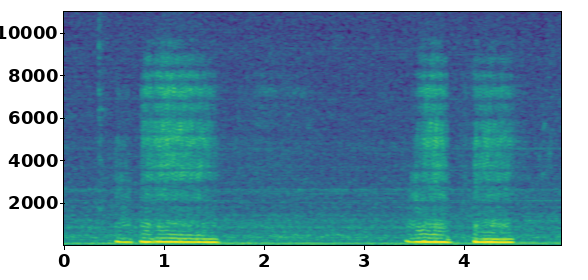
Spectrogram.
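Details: Chibi, a domestic cat, snores in sleep much like a human: two groups of low, buzzy, slightly falling breaths with airy hiss, the second a double snort, over a quiet indoor hum.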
